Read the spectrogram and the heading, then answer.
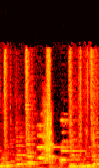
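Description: Dogs whimper and yip steadily, their high, wavering cries running through the whole moment at moderate loudness, coming from a video being played.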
